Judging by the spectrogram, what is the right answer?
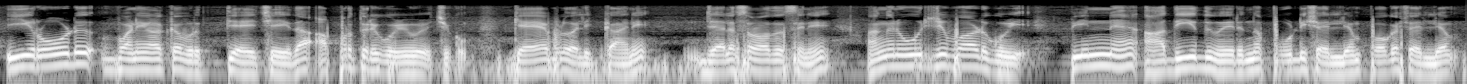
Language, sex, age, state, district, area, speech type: Malayalam, male, 18-30, Kerala, Kozhikode, rural, spontaneous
